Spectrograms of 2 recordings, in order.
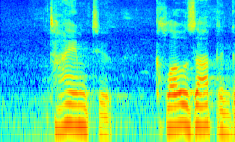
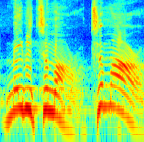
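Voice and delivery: louder, higher brush-off; hurried put-off; 5 semitones higher, 6 dB louder than usual. Acted. Cobbler putting off an old friend, hurried. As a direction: fend them off with a raised voice.

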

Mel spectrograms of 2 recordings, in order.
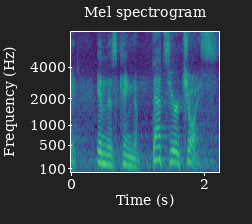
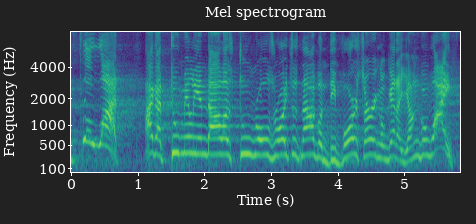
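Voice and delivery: high and loud, crowing; brash bragging; 8 semitones higher, 3 dB louder than usual. Acted. Husband brags high and loud to the genie. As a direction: brag as if he has won.

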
